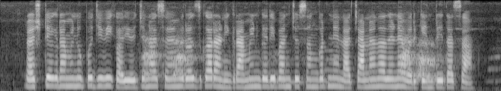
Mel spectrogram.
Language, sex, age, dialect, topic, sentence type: Marathi, female, 25-30, Southern Konkan, banking, statement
